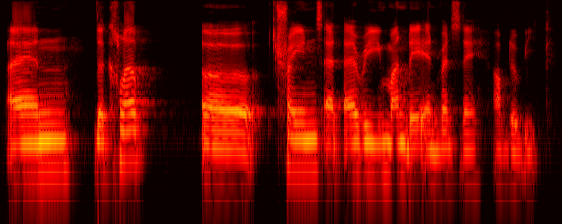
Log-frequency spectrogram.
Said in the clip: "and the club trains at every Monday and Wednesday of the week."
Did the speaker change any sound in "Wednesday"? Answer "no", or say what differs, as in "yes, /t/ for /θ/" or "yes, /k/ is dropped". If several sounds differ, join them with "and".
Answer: yes, /s/ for /z/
